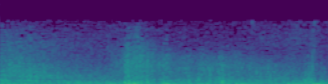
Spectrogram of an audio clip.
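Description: Heavy rain drums steadily on a roof, a dense, continuous roar with a deep rumbling undertone, swelling slightly now and then. No voices.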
